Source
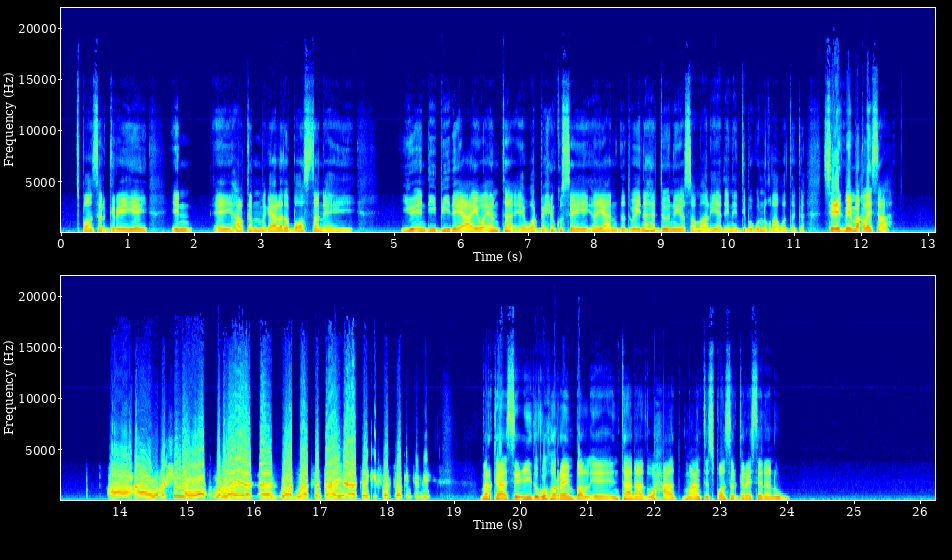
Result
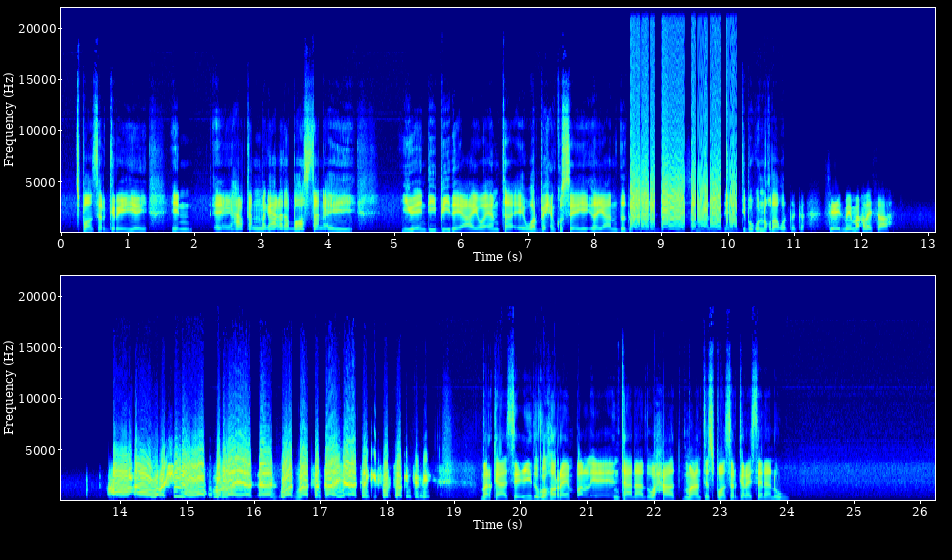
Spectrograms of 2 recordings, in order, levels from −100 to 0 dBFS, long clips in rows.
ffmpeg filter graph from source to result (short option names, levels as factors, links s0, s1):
-filter_complex "[0:a]asettb=1/sr,asplit=3[s0][s1][s2];[s0]atrim=end=2.424[s3];[s1]atrim=start=2.42:end=4.01,asetpts=PTS-STARTPTS,afade=t=in:d=0.004:c=qsin,afade=t=out:st=1.586:d=0.004:c=qsin,aecho=1:1:1.3:0.32,atrim=end_sample=70119,aeval=exprs='val(0)*sin(2*PI*190*n/s)':c=same[s4];[s2]atrim=start=4.006[s5];[s3][s4]acrossfade=d=0.004:c1=hsin:c2=qsin[s6];[s6][s5]acrossfade=d=0.004:c1=qsin:c2=hsin,asettb=1/sr,asplit=3[s7][s8][s9];[s7]atrim=end=8.504[s10];[s8]atrim=start=8.5:end=10.17,asetpts=PTS-STARTPTS,afade=t=in:d=0.004:c=qsin,afade=t=out:st=1.666:d=0.004:c=qsin,lowpass=1500,aeval=exprs='(mod(23.7*val(0)+1,2)-1)/23.7':c=same[s11];[s9]atrim=start=10.166[s12];[s10][s11]acrossfade=d=0.004:c1=hsin:c2=qsin[s13];[s13][s12]acrossfade=d=0.004:c1=qsin:c2=hsin,asettb=1/sr,asplit=3[s14][s15][s16];[s14]atrim=end=10.844[s17];[s15]atrim=start=10.84:end=13.9,asetpts=PTS-STARTPTS,afade=t=in:d=0.004:c=qsin,afade=t=out:st=3.056:d=0.004:c=qsin,lowpass=f=1800:w=0.5412,lowpass=f=1800:w=1.3066,acompressor=threshold=0.0141:ratio=2:attack=3.2:release=140:knee=1:detection=peak[s18];[s16]atrim=start=13.896[s19];[s17][s18]acrossfade=d=0.004:c1=hsin:c2=qsin[s20];[s20][s19]acrossfade=d=0.004:c1=qsin:c2=hsin,asettb=1/sr,asplit=3[s21][s22][s23];[s21]atrim=end=20.744[s24];[s22]atrim=start=20.74:end=21.41,asetpts=PTS-STARTPTS,afade=t=in:d=0.004:c=qsin,afade=t=out:st=0.666:d=0.004:c=qsin,highpass=1100,acrossover=split=4100[s25][s26];[s26]acompressor=threshold=0.001:ratio=4:attack=1:release=60[s27];[s25][s27]amix=inputs=2:normalize=0[s28];[s23]atrim=start=21.406[s29];[s24][s28]acrossfade=d=0.004:c1=hsin:c2=qsin[s30];[s30][s29]acrossfade=d=0.004:c1=qsin:c2=hsin,highpass=1500,equalizer=f=3200:w=0.8:g=13.5,acompressor=threshold=0.0141:ratio=6,volume=1.12"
